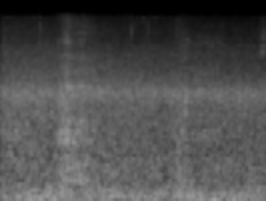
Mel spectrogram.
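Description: Steady rushing noise of wind on the microphone, with low buffeting that grows stronger near the end.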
